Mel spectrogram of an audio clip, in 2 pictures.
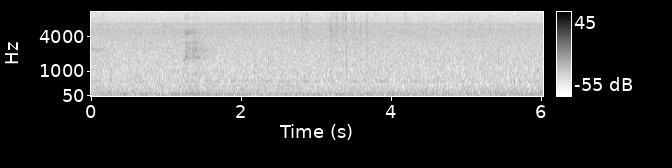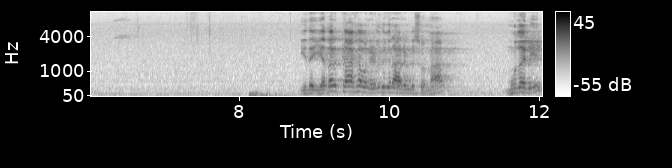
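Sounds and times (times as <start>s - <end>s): paper sheets handled: 2.6s - 4.3s, 7.2s - 7.9s
faint high squeak: 6.3s - 6.8s
sound system hum: 7.9s - 12.0s.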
